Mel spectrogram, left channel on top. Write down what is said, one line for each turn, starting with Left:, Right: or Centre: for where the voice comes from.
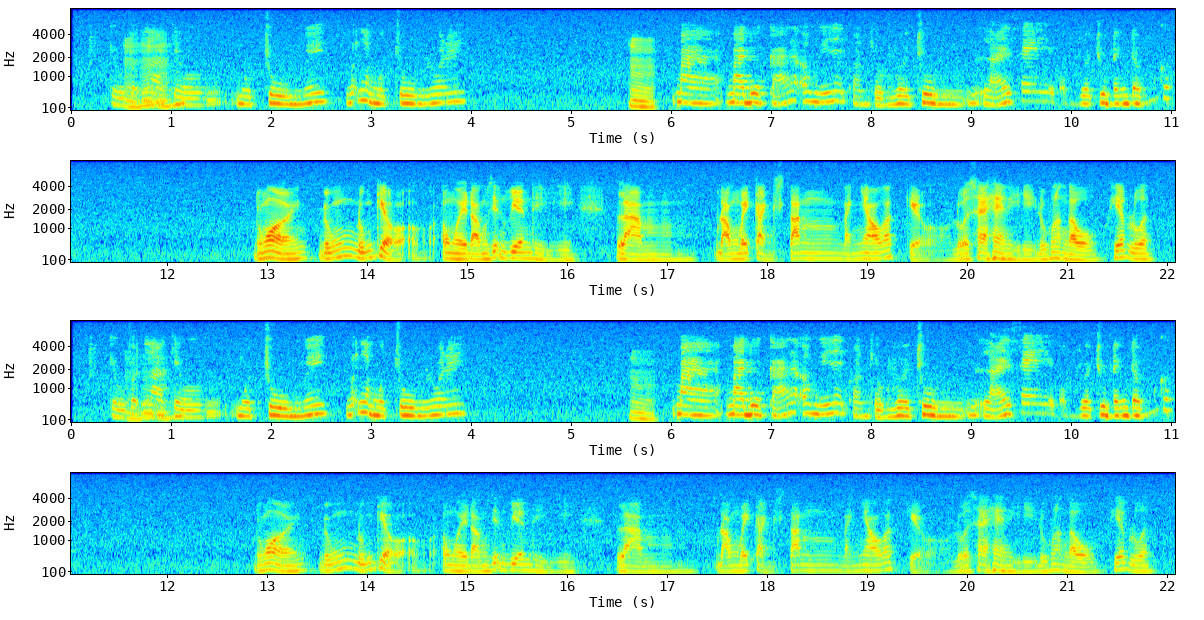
Right: kiểu
Left: ừ,
Right: vẫn
Left: hứ,
Right: là
Left: ừ,
Right: kiểu
Left: hứ.
Right: một chùm ấy vẫn là một chùm luôn ấy
Left: ừ.
Right: mà mà được cái là ông ấy lại còn kiểu vừa chùm lái xe còn vừa chùm đánh đấm cơ
Left: đúng rồi đúng đúng kiểu ông ấy đóng diễn viên thì làm đóng mấy cảnh stunt đánh nhau các kiểu đua xe <laughs> thì đúng là ngầu khiếp luôn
